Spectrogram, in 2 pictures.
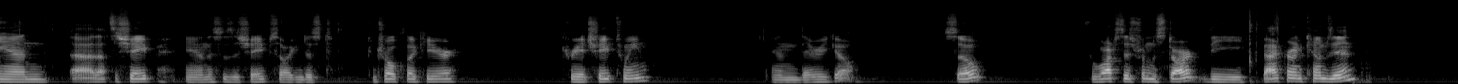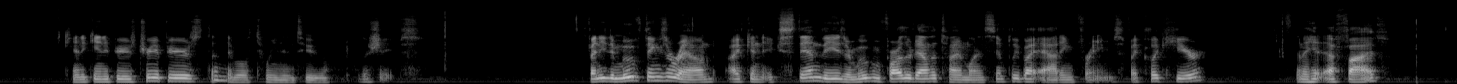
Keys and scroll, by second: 0.0 v, 28.9 F5.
